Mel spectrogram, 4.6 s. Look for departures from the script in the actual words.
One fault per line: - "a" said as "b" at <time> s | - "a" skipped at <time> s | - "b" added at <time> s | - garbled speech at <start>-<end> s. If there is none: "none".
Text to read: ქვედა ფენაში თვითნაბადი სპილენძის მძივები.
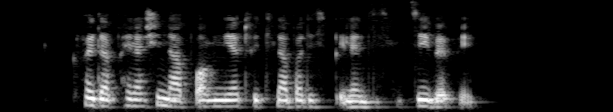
- "ნაპოვნია" added at 1.3 s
